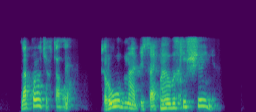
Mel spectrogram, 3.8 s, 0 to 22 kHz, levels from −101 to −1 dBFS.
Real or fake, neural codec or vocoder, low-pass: fake; codec, 16 kHz, 4 kbps, X-Codec, HuBERT features, trained on general audio; 5.4 kHz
